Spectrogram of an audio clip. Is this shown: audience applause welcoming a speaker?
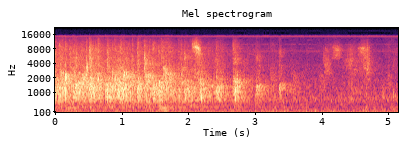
yes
